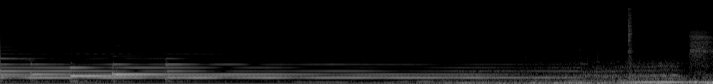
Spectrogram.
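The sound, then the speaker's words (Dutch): A car drives steadily along an ordinary, quiet street in a small village, its engine humming with a sustained tonal drone, low road rumble underneath and a few faint ticking clicks toward the end. “Ik rijd in een klein dorp door eigenlijk een heel normale straat.”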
